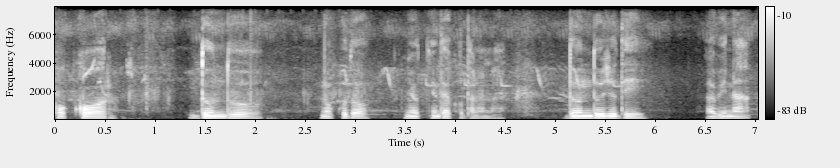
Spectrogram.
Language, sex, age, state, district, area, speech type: Santali, male, 45-60, Odisha, Mayurbhanj, rural, spontaneous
